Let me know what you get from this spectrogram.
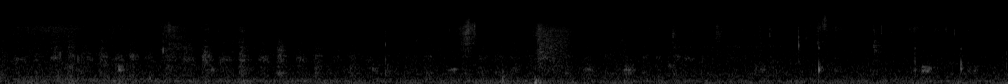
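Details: Mildly annoyed dog panting steadily indoors, soft rapid breaths over a low background hum, with faint clicks and small knocks scattered through.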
